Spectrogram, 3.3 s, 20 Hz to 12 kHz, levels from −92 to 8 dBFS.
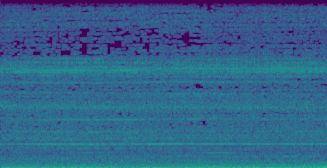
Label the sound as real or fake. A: real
